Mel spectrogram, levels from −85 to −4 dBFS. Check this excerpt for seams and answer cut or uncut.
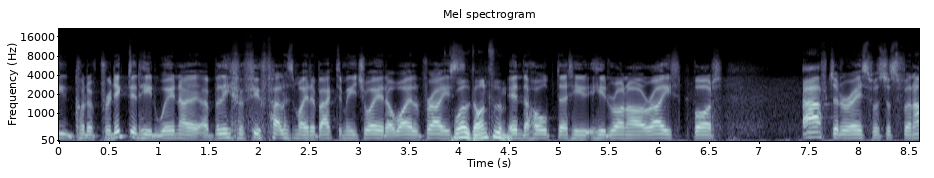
cut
